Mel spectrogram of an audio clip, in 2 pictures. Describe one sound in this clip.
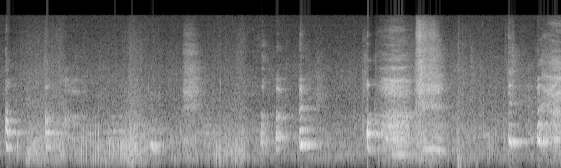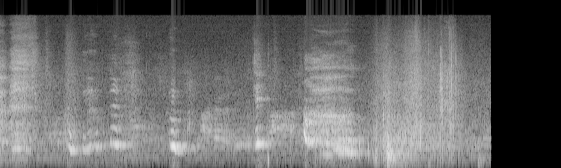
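A young woman speaks and wails with emotion close by.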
